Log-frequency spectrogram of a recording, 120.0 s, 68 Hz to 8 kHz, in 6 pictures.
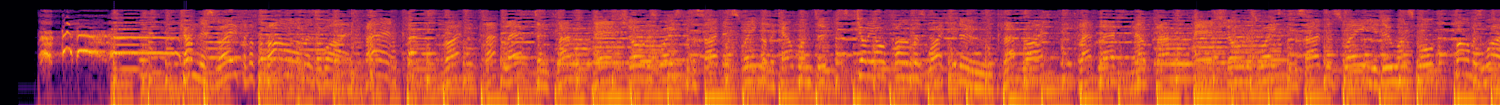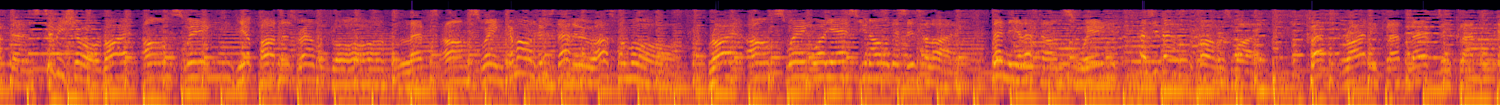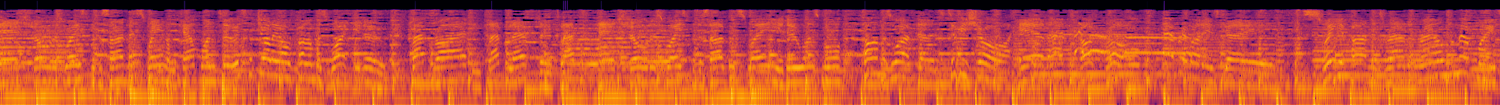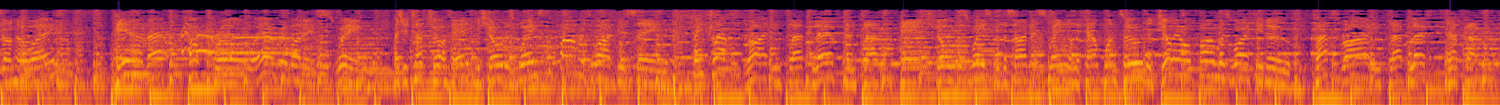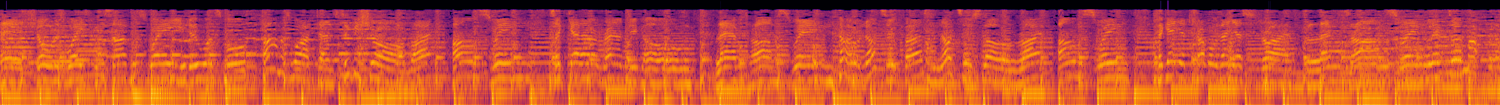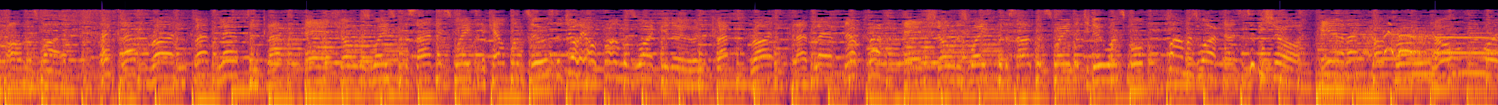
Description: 02-暖身操-曲目-農夫之妻-.WMA (另開視窗)
02-暖身操-曲目-農夫之妻-.wma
